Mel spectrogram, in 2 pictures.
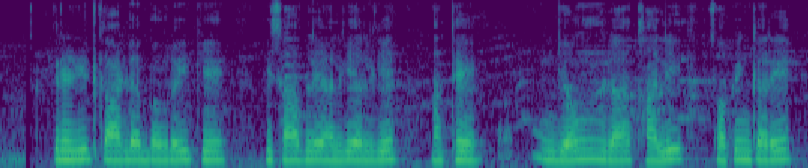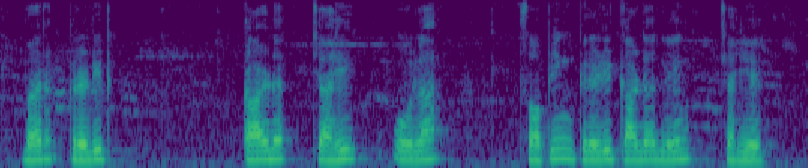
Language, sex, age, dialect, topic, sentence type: Chhattisgarhi, male, 18-24, Western/Budati/Khatahi, banking, statement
